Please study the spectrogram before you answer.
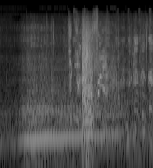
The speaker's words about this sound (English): Danny and Kate jump up as two vehicles pull up.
